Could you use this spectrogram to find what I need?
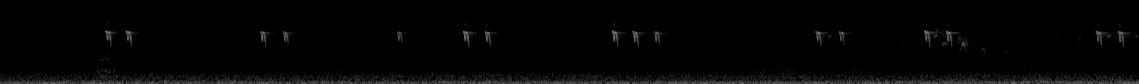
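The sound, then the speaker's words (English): Type 3 crossbills call outdoors with faint, sharp high chips, often in pairs, repeated every second or two over a low background rumble. “I think I hear some crossbills.”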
